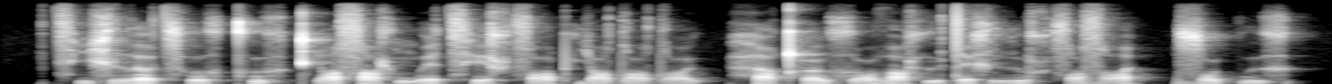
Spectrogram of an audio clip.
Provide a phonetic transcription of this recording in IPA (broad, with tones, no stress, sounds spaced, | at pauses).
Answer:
t͡sʰ i˩˥ x r ʌ˥˩ t͡sʰ o˧˩ x kʰ u˥˩ x kʰ i˩˥ sˤ a˧˩ x ŋʷ ɛ˩˥ t͡sʰ e˥˩ x sˤ ɯ˩˥ ə̯ pʰ j ɯ˧˩ dˤ e˥˩ dˤ ɯ˧˩ | h a˥˩ qʰ u˧˩ x o˩˥ ðˤ a˥˩ x ɯ˩˥ t ɛ˧˩ x r u˧˩ x sˤ ɯ˩˥ zˤ ɛ˩˥ | zˤ u˧˩ kʷ ɯ˥˩ x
